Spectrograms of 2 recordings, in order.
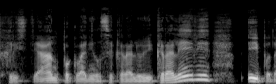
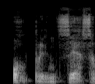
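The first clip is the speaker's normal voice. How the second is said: low, soft moan of dismay; groaning; 6 semitones lower, 9 dB quieter than usual. Acted. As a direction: groan it weakly, a despairing governess. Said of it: "простонала гофмистерина". (со стоном)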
